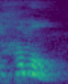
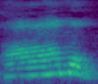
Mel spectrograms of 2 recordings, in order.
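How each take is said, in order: First: The first syllable is said short. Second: The first syllable is drawn out long. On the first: It means the peace offering sense. "짧게 화목 이렇게 해야 되고" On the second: It means harmony between people. "화목 이렇게 길게 발음해야 돼요"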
